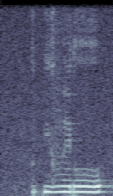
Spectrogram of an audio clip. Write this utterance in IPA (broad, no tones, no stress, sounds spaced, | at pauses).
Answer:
pʲ o̤ v i ɾ o̤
